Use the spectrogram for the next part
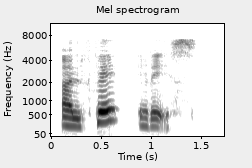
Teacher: La mayor fuerza de voz recae en la sílaba fe.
